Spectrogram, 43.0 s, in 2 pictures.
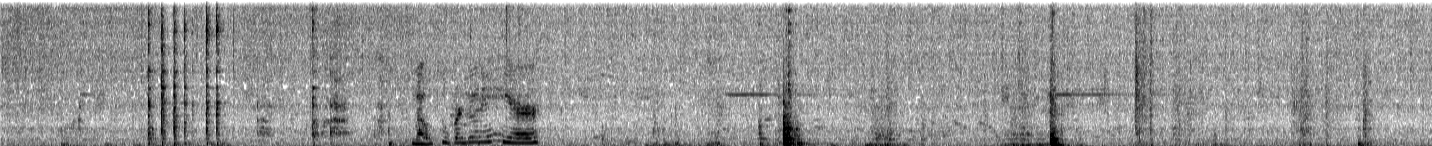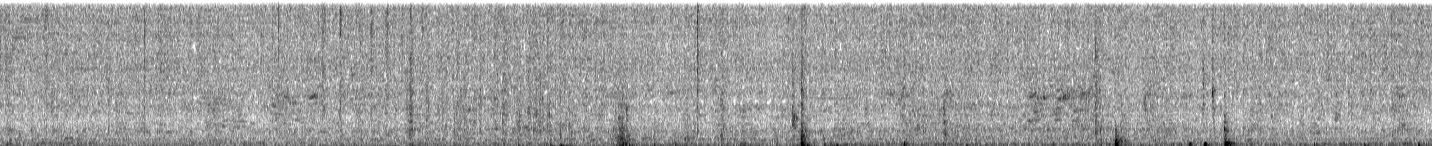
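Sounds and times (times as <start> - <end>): potatoes sizzling in pans: 0.0 - 42.9.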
